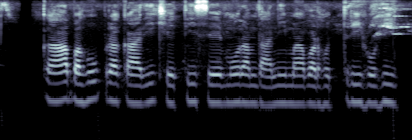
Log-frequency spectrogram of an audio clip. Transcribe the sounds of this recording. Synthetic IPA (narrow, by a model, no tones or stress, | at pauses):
kaːbəɦupɾəkaːɾikʰeːt̪isemoːɾəmd̪aːnimãbəɽ̤ɦoːt̪ɾiɦoːɦiː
